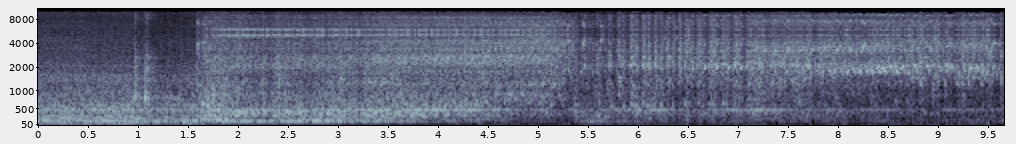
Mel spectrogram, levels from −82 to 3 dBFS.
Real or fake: real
